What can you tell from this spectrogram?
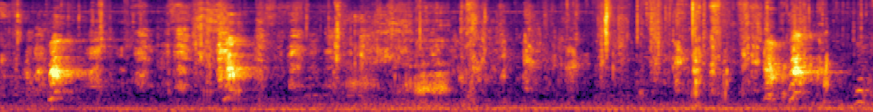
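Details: Dog, one of a group of Brussels Griffon, French Bulldog and pug, giving three short sharp barks spread over several seconds, with a steady low hum underneath and quiet gaps between.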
